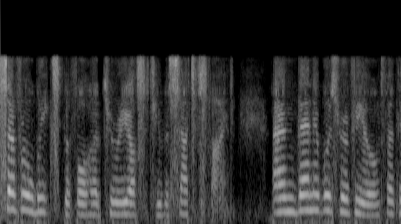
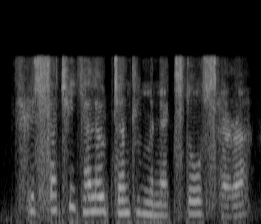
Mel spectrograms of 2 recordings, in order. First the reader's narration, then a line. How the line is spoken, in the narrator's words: Lottie whispered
